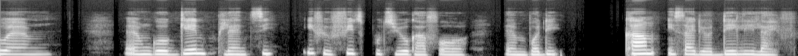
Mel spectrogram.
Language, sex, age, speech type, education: Nigerian Pidgin, female, 15-29, spontaneous, tertiary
